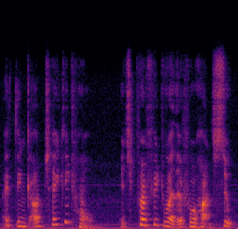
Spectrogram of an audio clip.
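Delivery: high, lightly voiced old woman.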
